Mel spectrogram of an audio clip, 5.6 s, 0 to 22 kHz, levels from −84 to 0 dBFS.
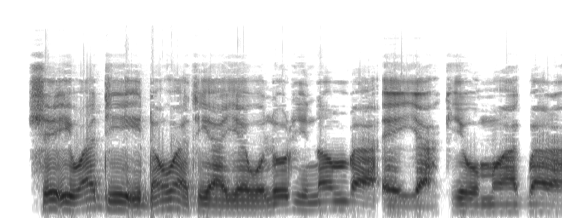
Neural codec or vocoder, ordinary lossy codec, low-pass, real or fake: none; AAC, 64 kbps; 14.4 kHz; real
